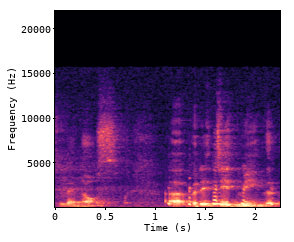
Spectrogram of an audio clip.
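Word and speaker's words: Les Noces: And so I got put on Stravinsky's Les Knockers, because the crew didn't know how to say it, of course, Les Nos.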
